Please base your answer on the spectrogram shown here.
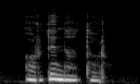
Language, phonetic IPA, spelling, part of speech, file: Polish, [ˌɔrdɨ̃ˈnatɔr], ordynator, noun, LL-Q809 (pol)-ordynator.wav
